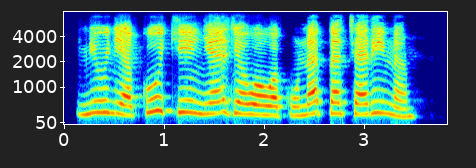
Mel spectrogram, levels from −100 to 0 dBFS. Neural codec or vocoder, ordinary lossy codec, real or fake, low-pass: codec, 24 kHz, 0.9 kbps, WavTokenizer, medium speech release version 1; Opus, 32 kbps; fake; 7.2 kHz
